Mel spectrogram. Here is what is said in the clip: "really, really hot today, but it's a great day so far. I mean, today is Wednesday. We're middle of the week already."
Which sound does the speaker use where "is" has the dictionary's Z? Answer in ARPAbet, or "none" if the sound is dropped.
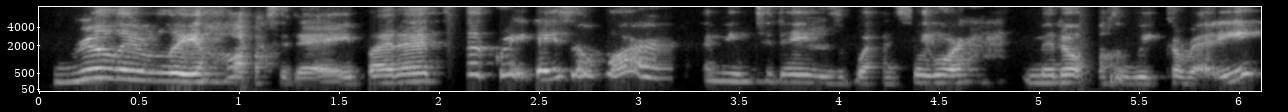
Z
